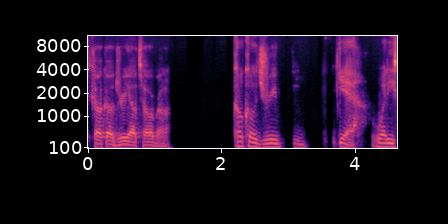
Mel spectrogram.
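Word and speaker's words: Cocodrillo Turbo: He dropped Cuckoo Drillo. Is that how you say it? Or I want to say it's Coco Drio Turbo. Coco Drillo. Yeah, what he said, man. Coco Drillo Turbo.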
